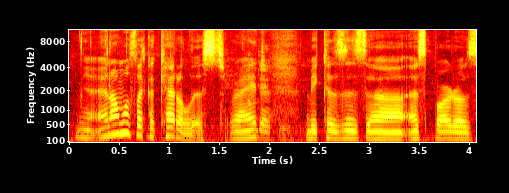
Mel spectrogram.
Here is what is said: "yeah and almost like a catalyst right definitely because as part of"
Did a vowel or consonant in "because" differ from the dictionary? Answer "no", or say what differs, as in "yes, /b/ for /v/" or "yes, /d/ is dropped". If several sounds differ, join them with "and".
yes, /z/ is dropped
